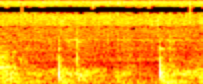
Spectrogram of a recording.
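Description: Crushed garlic sizzling in melted butter in a stainless steel pot, while a wooden spatula stirs it, scraping and tapping against the pot bottom several times.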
